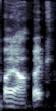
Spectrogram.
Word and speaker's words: biopic: Yeah, it's a biopic. Biopic. It's a biopic. Anyway, Rhymes with my optic, which is then my idea of this entire film project about Vince.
